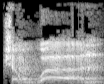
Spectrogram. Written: Shawwal

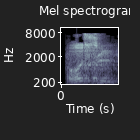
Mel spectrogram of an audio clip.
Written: Ghusl

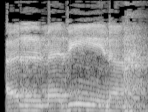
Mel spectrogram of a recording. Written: Medina

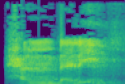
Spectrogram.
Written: Hanbali

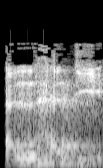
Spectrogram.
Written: Hady

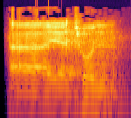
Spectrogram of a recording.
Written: Ayah

